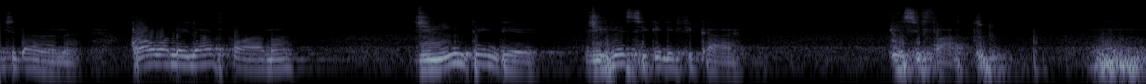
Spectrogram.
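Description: A young man speaks into a microphone in a calm, animated way.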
